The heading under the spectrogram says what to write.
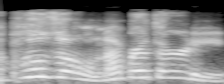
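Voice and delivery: shrill, very high, robotic machine scream. Recalling how the old scanners spoke: imitating a screaming automated voice. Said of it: "scream at you with this automated voice".

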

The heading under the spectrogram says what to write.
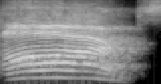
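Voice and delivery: very high, very loud, shrill coach yell. Imitating a Russian woman coaching in the rink: imitating a loud Russian coach. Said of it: "a Russian woman coaching in the rink".

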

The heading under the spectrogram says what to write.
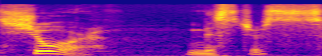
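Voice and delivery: deepened, breathy, hushed near-whisper with bass. Retelling a servant answering her mistress: imitating a servant's resentful deeper voice. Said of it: "she starts to put a little bit of bass in her voice".

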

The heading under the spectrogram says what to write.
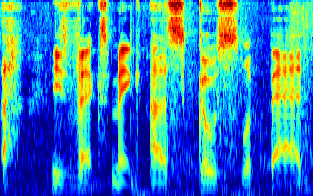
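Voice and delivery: normal talking voice

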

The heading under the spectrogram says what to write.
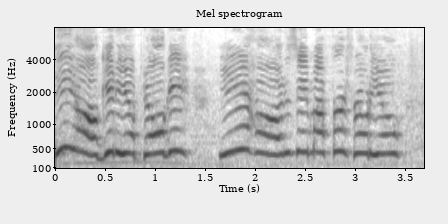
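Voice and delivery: high-pitched cowboy-style voice. Voicing Sideswipe riding around on Ravage, the speaker uses a Sideswipe high voice. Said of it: "or a high voice".

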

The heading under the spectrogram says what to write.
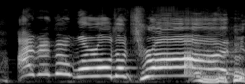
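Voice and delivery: play-acted ecstatic yell, very high, very slow, drawn-out. Recalling a Tron event, speaker retells how his companion yelled, retelling an excited yell. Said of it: "he yells".

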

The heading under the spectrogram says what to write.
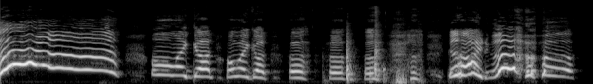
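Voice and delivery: high, swooping, frantic screaming, "ah" stretched out. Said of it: "I'm just gonna freak out like a crazy".

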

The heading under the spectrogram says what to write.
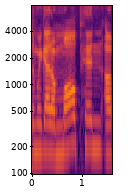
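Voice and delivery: really slow, deliberate read-out.

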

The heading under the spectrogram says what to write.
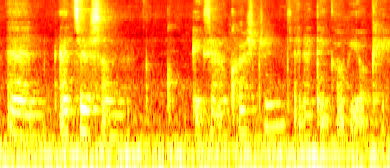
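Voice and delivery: soft, very quiet whisper.

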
